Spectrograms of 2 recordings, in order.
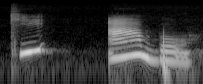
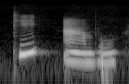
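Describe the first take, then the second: First: "quiabo" drawn out as qui-a-bo; syllable by syllable. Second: Said in the usual way. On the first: Shown as a demonstration. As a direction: split "quiabo" into long, separate syllables, qui, a, bo. ("quiabo" bem separado, qui-a-bo) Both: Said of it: "Começa com qual sílaba?".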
